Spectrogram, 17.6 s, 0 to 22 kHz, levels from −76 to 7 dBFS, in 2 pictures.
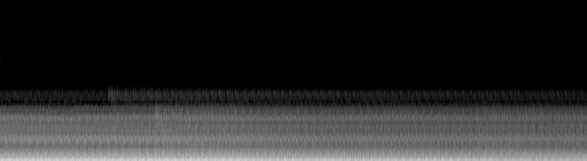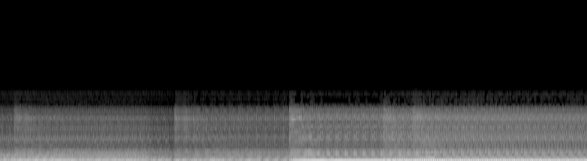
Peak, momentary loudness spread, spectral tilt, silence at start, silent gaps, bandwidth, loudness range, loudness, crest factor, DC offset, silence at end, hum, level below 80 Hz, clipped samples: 0 dBFS; 10 LU; -6.5 dB/octave; 0 s; none; 7.8 kHz; 8 LU; -13 LUFS; 12 dB; under 0.1%; 0 s; none; -48 dBFS; under 0.1%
